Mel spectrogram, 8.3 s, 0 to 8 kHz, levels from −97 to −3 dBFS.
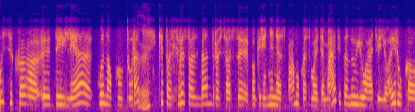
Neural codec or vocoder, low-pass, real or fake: none; 7.2 kHz; real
